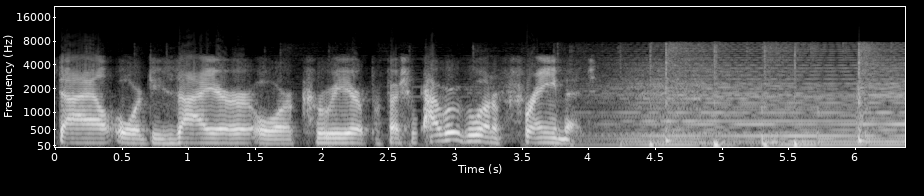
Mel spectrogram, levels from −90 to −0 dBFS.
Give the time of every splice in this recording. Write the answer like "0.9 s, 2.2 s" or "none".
2.7 s, 4.2 s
